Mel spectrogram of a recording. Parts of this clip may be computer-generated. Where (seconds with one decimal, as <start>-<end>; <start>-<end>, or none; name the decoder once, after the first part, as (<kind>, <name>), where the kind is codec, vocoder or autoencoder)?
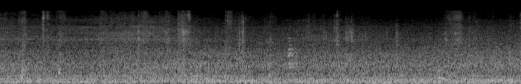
none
